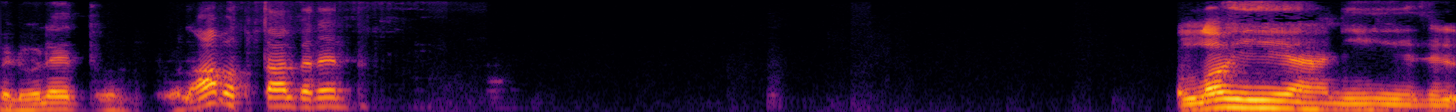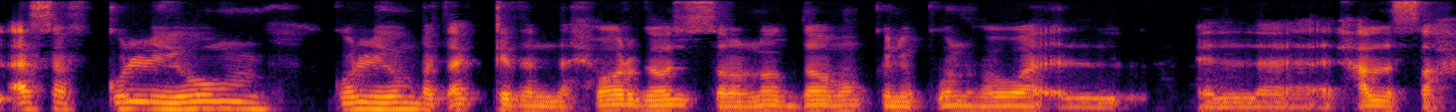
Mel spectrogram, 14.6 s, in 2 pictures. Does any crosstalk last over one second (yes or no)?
no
